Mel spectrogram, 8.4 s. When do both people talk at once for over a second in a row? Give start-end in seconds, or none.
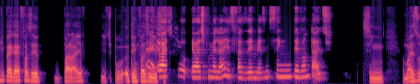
none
